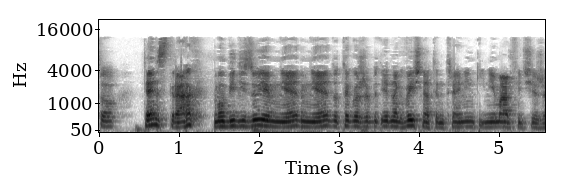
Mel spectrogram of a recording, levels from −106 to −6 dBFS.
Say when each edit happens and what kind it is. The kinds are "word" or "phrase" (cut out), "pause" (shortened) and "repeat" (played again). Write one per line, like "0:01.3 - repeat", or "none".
0:02.5 - repeat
